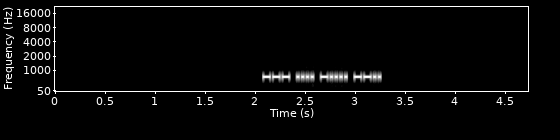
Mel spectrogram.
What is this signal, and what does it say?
Morse code, heard as a keyed tone, about 51 wpm, 700 Hz. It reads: OH6Z
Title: DXCC-100 Call Signs - 4 Characters - 50wpm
